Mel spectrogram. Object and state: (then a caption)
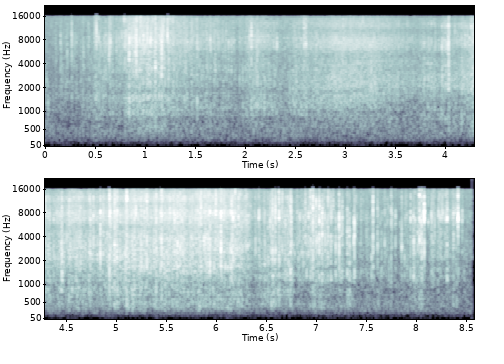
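Tissue paper crinkling. Fingertips and nails press, lift and crinkle the layers of a stack of thin purple tissue paper sheets resting on a table. The result is a steady, bright, papery crinkling and rustling with no low end, rising in intensity midway and dotted with sharp crackles toward the end.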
